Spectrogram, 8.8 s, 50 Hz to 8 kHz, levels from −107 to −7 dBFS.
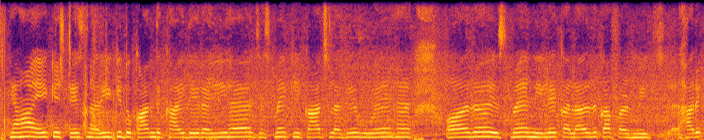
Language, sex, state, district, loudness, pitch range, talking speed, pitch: Hindi, female, Bihar, East Champaran, -16 LUFS, 225-240 Hz, 155 wpm, 235 Hz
